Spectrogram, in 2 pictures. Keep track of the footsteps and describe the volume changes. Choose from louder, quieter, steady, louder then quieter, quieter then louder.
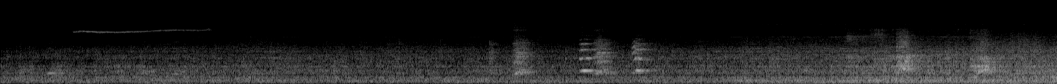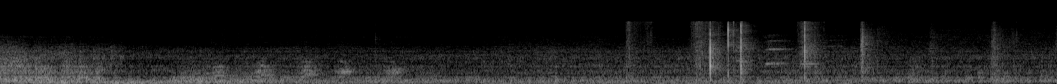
quieter then louder.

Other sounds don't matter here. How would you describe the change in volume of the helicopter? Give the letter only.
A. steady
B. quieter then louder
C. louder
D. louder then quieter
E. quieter
D.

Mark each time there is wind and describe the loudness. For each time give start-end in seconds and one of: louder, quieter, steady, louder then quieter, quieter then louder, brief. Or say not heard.
0.0-21.1 louder then quieter.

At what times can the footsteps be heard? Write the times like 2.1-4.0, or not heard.
16.8-21.1.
